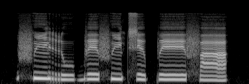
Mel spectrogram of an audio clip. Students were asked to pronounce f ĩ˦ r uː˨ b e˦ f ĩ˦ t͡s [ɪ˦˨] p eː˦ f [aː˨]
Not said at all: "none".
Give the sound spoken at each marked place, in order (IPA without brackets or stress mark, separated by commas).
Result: ɪ˦˨, aː˨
